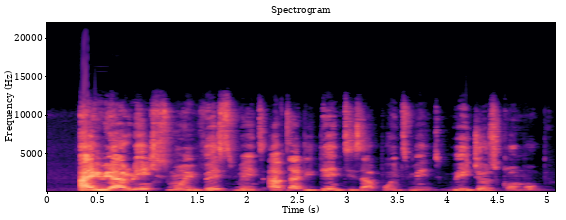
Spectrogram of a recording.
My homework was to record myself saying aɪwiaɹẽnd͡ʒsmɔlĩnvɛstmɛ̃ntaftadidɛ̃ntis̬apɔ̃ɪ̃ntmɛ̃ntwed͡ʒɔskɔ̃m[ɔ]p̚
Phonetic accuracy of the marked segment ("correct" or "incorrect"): correct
